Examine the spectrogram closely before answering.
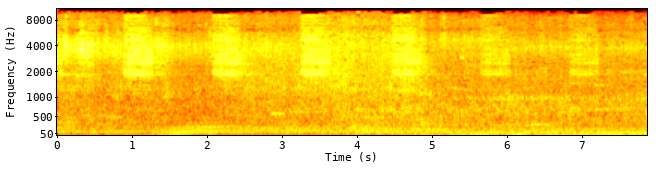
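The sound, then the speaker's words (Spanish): A truck drives into a prison compound, giving a loud, steady low rumble that runs unbroken through the whole stretch, with a rougher hiss layered above it. “El camión entra en el recinto carcelario.”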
